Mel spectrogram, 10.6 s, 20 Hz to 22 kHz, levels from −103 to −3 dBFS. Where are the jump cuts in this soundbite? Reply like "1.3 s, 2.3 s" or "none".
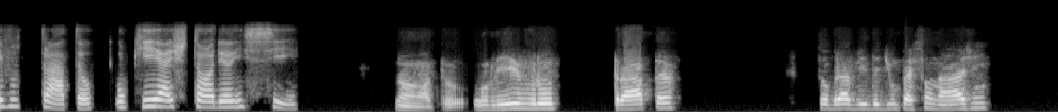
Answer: none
